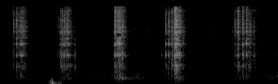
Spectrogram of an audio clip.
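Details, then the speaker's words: Barford Atom axle hub ratchet after dosing with oil in place of WD-40: crisp, evenly spaced clicks about twice a second with no rasp or binding. The ratchet and hub are fixed. "one ratchet and hub fixed"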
